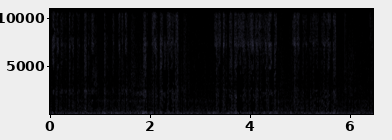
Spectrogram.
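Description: Faint scratching of a wooden pencil writing on lined paper, in short irregular strokes with brief pauses between them.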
